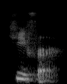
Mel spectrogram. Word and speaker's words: kefir: i mispronounce kimchi and kefir which in america is known as kiefer so wherever you live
